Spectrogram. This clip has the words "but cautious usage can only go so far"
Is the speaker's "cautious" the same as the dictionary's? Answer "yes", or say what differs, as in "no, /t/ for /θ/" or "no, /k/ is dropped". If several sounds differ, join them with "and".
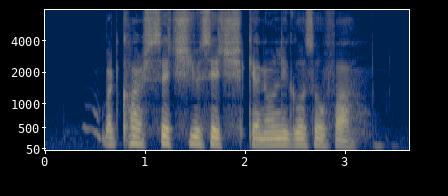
no, /s/ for /ʃ/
